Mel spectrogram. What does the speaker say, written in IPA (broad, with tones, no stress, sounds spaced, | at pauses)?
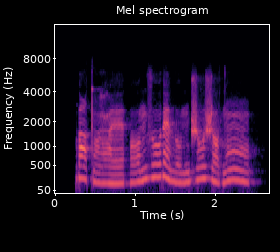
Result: ɾ ɔ˥˨ tˤ õ˩ ʕ ɛ˩ | ɔ˩˧ n z o˦˥ ɾ ɛ˩ ð o˩ n d͡ʒ o˦˥ ʒ ɒ˩ d ɔ̃˥˨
